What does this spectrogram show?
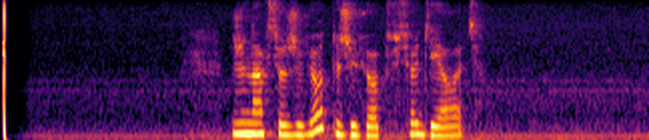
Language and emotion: Russian, neutral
